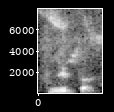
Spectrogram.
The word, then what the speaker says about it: Nripa: Yeah, Nipa. 2 syllables only.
